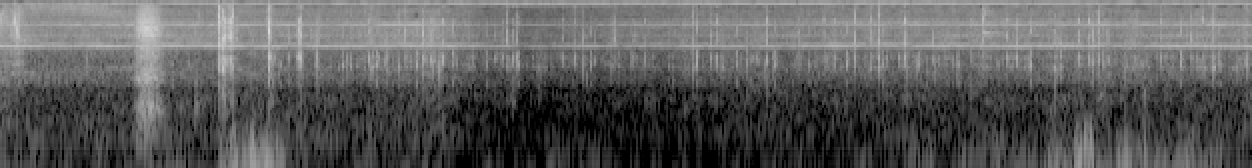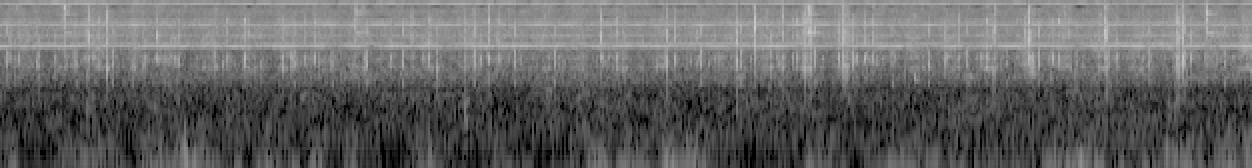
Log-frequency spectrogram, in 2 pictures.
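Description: Rod and spinning reel being handled while a topwater lure is worked, with scattered clicks and low thumps. A steady high-pitched whine runs underneath.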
